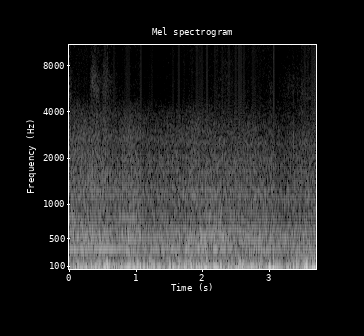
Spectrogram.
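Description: A heavy airliner comes in to land at Schiphol Airport on a windy day, a continuous deep jet rumble heard from a distance, steady with slight swells and no talk.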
